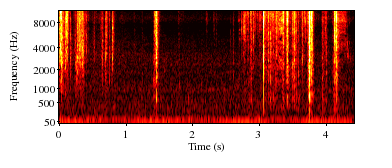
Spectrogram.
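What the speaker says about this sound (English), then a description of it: "I'm just going to cut off a piece" Scissors cutting a piece of sticky-backed paper for a vintage junk journal: a few quiet, sharp snips spread out in time, with the last cluster coming quickly together, close and faint with no talking.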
